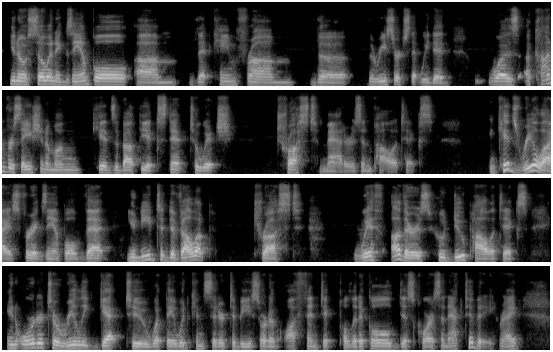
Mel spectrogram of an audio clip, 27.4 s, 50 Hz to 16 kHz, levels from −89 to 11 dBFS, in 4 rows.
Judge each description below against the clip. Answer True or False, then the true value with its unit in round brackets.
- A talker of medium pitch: False (120 Hz)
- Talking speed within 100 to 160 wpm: True (140 wpm)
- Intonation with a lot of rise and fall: False (3.2 semitones)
